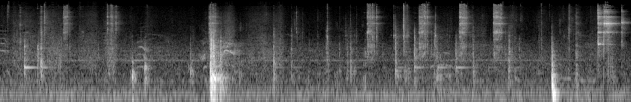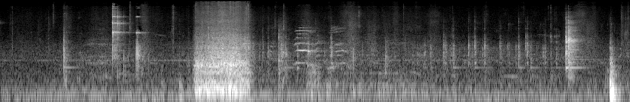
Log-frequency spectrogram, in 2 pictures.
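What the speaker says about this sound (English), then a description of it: "now we'll go ahead and get this oil filter off" An old oil filter is twisted off a Toyota Camry engine, giving a string of sparse ratcheting clicks and mechanical ticks, with one longer scraping burst midway.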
